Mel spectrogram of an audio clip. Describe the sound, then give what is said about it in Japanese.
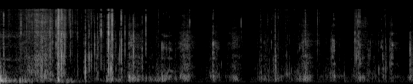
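Crunching of a corn-potage-flavored Umaibo corn puff snack being eaten, with the plastic wrapper crinkling: many loud, crisp bites and rustles come in quick, irregular bursts, then settle into softer chewing. “うまい棒ですね、食べてから、寝ようと思います。”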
